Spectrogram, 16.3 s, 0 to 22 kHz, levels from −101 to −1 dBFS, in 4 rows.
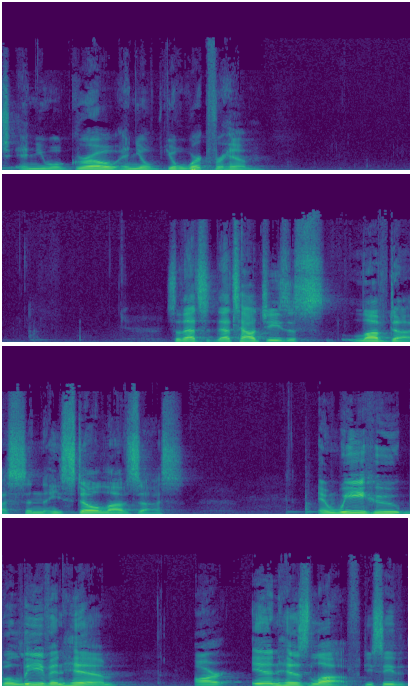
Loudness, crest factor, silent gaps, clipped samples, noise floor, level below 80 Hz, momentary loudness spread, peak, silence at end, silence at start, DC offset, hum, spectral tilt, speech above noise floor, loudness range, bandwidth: -31 LUFS; 20 dB; none; under 0.1%; -76 dBFS; -58 dBFS; 12 LU; -12 dBFS; 0.05 s; 0 s; under 0.1%; none; -4.5 dB/octave; 45 dB; 8 LU; 17.5 kHz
